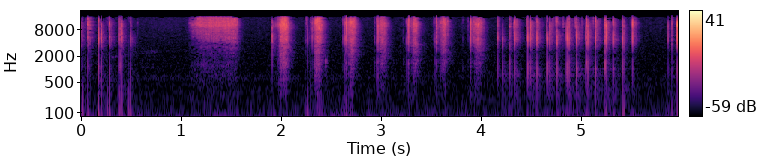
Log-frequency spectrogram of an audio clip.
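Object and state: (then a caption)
Limestone block wall. Long blue-painted nails and fingertips scratch and tap a large, solid tooled limestone block wall with chisel striations. Quick, bright clicking taps come in rapid bursts, with a longer hissing scrape early on. Each tap is dry and stops almost at once.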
